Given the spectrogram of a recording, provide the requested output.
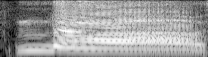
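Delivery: loud anguished no; a loud stricken no; dismayed shout. Retold or imitated. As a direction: cry out in dismay. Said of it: "I was like".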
